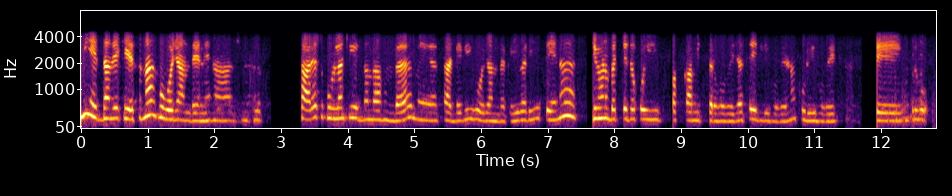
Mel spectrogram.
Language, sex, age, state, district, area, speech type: Punjabi, female, 30-45, Punjab, Mansa, urban, conversation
